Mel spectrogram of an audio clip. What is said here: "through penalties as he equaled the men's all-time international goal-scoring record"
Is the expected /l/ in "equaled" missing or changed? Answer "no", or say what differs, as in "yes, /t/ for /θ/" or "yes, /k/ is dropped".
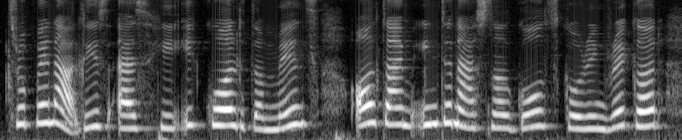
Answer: no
